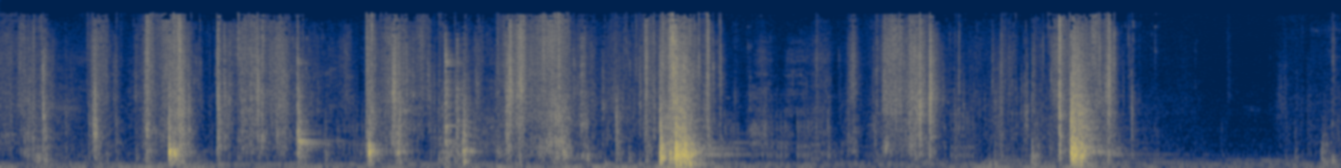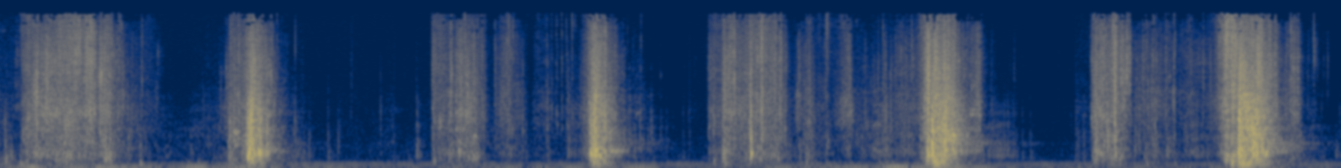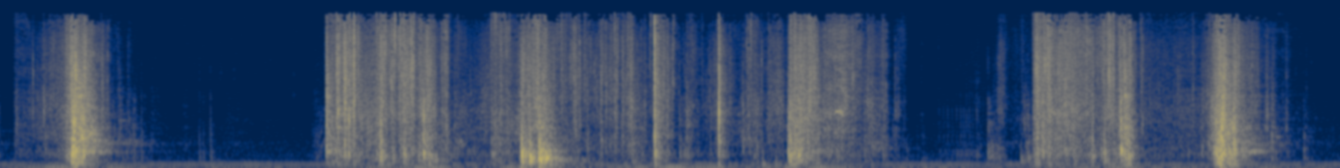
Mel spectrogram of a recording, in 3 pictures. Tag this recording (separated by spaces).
boxes cardboard down pickup put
